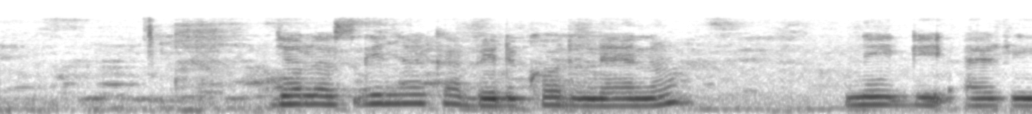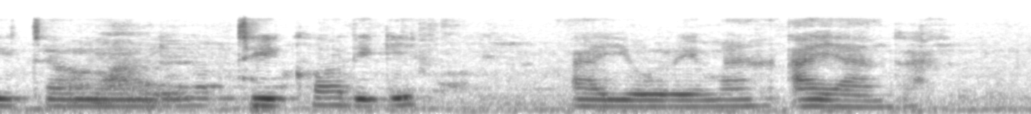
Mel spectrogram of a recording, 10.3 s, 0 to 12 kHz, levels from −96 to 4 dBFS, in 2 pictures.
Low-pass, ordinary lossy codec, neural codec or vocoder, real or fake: 7.2 kHz; Opus, 64 kbps; codec, 16 kHz, 8 kbps, FreqCodec, smaller model; fake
